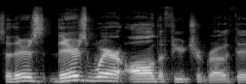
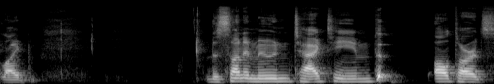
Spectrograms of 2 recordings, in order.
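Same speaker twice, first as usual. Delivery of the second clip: speaking while hiccuping. Speaker talking about collecting cards, hiccuping. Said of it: "I don't know why I'm hiccuping so much".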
